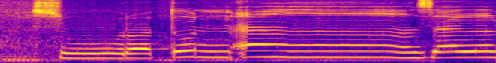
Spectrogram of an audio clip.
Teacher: Terdapat kaidah huruf ra dibaca tafkhim sebab berharokat fathah.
